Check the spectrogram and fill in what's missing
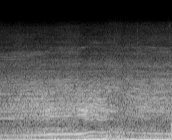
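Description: A car engine revs in first gear with a loud, steady mid-pitched drone that rises and falls slightly in pitch, heard close and continuous with no talking.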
